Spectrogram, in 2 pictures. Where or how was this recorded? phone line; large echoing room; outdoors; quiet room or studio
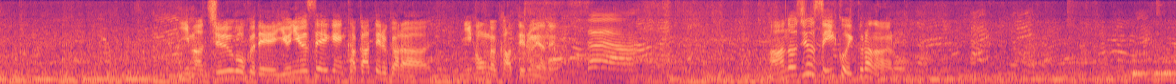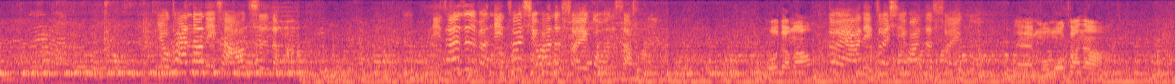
outdoors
